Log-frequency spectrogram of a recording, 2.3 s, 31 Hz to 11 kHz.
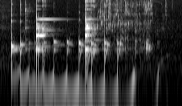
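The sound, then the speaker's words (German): Sour mash whiskey glugs out of a 1-litre Bottled in Bond bottle into a glass in a quick run of about ten hollow gulping pulses, fairly loud, with the pitch creeping upward as the glass fills. No voices. “Kräftig das Glas voll machen, Kind.”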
